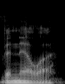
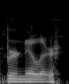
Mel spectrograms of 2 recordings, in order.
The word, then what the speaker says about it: vanilla: It's pronounced vanilla. What did I say? Vanilla. I said Berniller.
